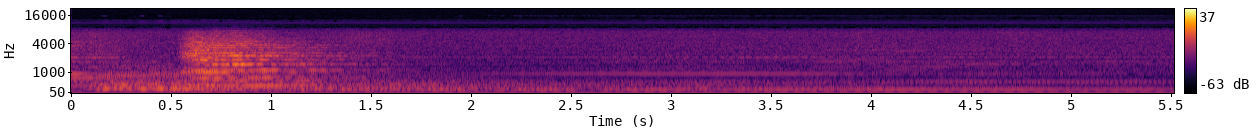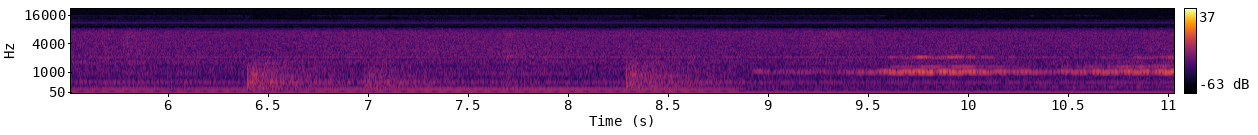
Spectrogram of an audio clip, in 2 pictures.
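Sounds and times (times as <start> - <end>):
loud plucked chord: 0.0 - 9.4
low held chamber music note: 0.0 - 11.0.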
